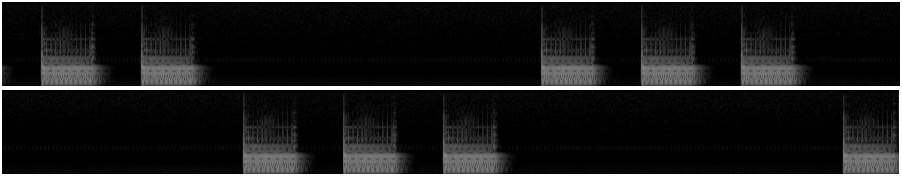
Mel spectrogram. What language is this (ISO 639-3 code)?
est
